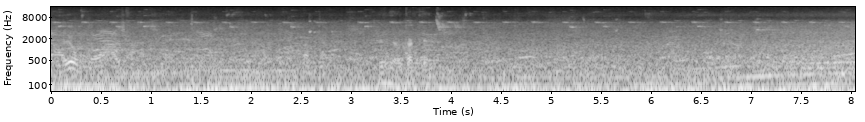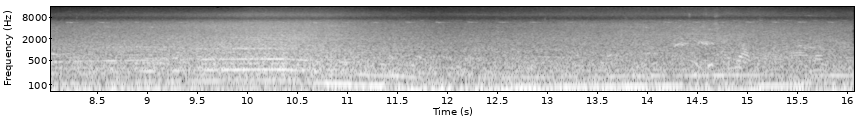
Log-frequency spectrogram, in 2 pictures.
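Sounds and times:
road traffic: 0:00.0 - 0:16.0
vehicle passing: 0:06.3 - 0:16.0.

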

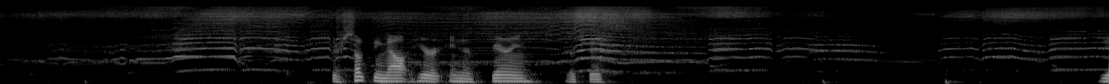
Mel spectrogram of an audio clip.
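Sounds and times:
toy quadcopter motors whining: 0:00.0 - 0:11.0.

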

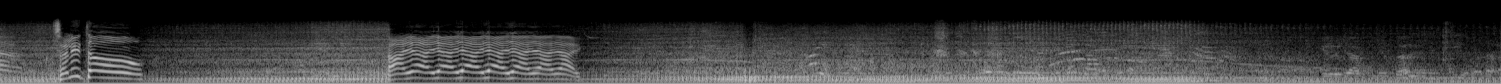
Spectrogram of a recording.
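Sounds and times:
ride-on lawn mower engine running: 0:00.0 - 0:15.0
faint voices: 0:07.9 - 0:15.0.

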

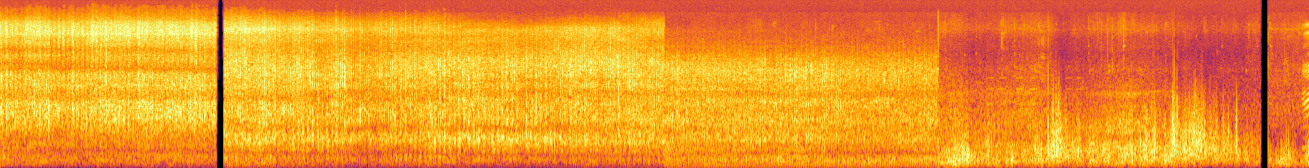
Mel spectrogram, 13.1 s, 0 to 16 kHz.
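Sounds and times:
helicopter rotor drone: 0:00.0 - 0:12.5
wind rumble on microphone: 0:09.4 - 0:13.0.

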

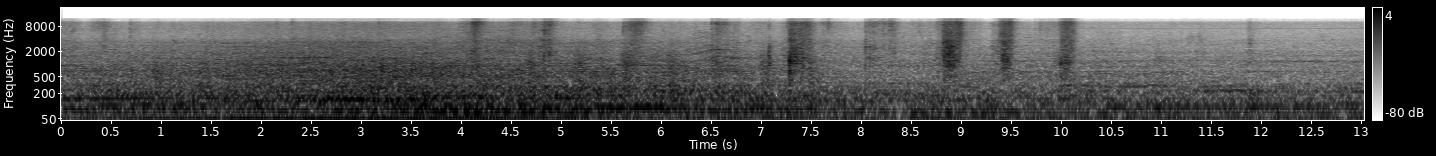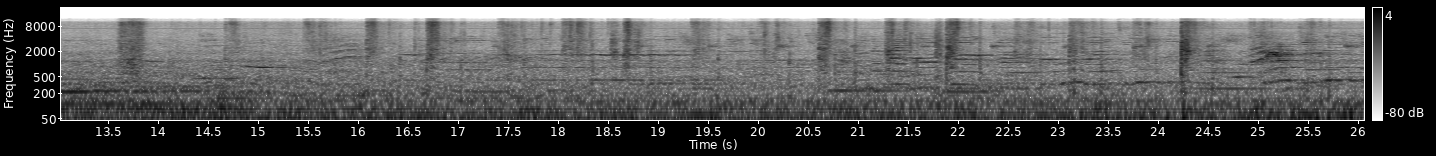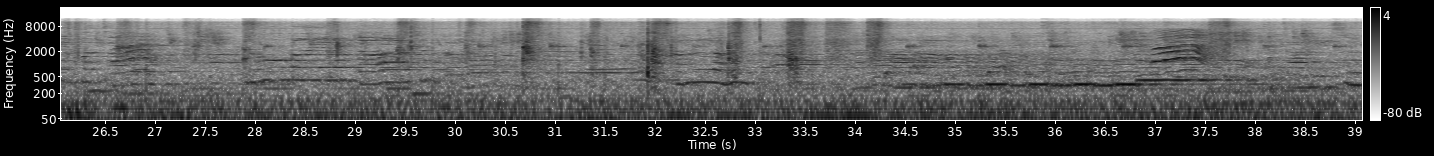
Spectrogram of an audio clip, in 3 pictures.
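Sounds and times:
footsteps scuffing on pavement: 0:03.9 - 0:10.3, 0:14.6 - 0:34.4
children's voices: 0:05.6 - 0:07.3, 0:13.6 - 0:31.0, 0:35.4 - 0:39.0
background music: 0:16.2 - 0:39.0.

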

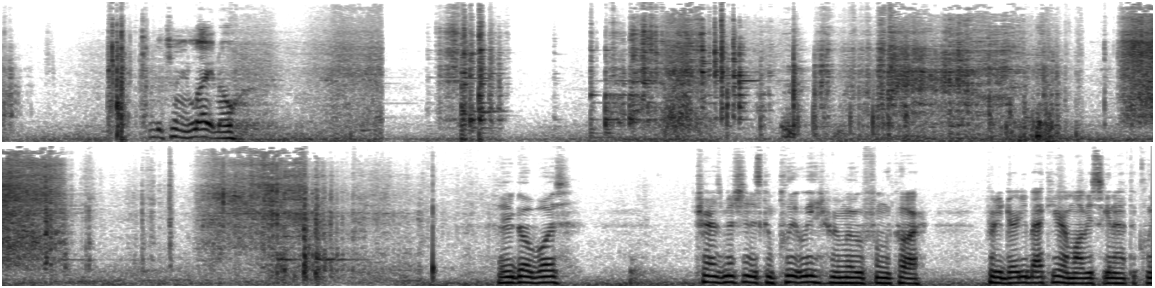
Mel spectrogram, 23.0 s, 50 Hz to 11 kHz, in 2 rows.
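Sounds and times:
rubbing and scraping: 0:02.5 - 0:05.1, 0:05.9 - 0:15.8.

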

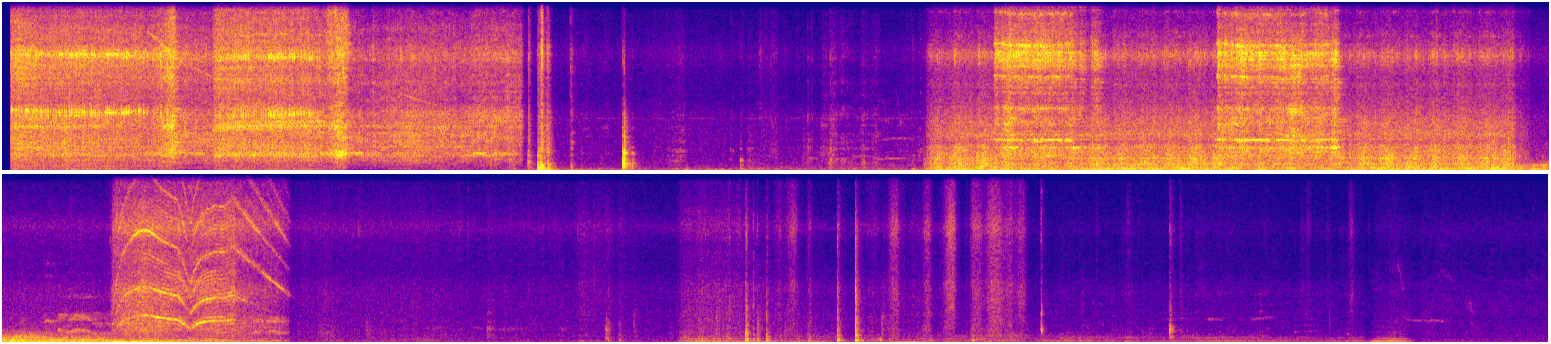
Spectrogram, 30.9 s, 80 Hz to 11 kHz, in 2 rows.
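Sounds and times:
circular saw cutting wood: 0:00.1 - 0:05.2, 0:09.2 - 0:15.2, 0:16.6 - 0:18.4.

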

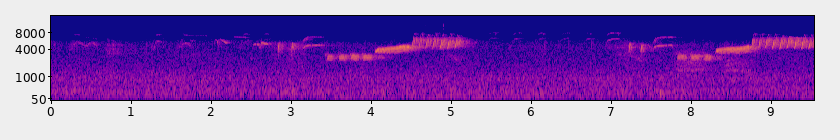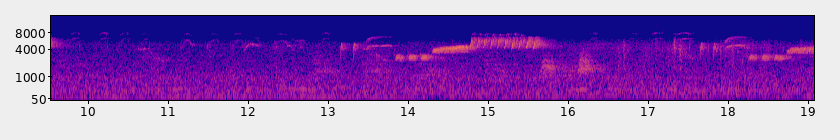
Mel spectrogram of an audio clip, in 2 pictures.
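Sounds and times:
birds chirping faintly: 0:00.0 - 0:19.0
songbird trilling song: 0:00.0 - 0:19.0.

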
